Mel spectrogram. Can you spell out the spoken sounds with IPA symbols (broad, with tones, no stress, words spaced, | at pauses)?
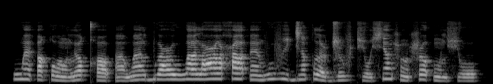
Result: wɛ̃˥ʔa˧qwõ˩ lɯ˧qʰo˩ ʔã˩wã˥lbɯ˥ʕu˥ wa˥l ʕʌ˥ħa˥ʔɛ̃˧vu˥v i˧d͡ʑɛ̃˥qlɯ˩ ɖ͡ʐɯ˧vt͡ɕo˩ ɕã˥ʂõ˩ ʂʌ˥ ʔũ˩l ɕo˩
